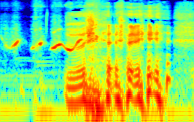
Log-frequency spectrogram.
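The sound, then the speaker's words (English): A person whistles three quick, rising chirps like a bird, then breaks into a louder, rough voiced warble imitating birdsong before it fades. “News is brought to you by the birds circling over my head going...”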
